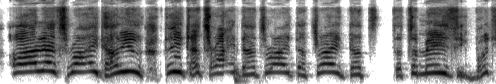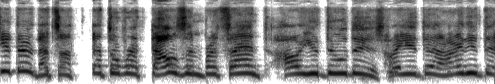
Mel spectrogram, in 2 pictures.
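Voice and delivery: very high, squealing disbelief from a grown man; imitating a squeal. Doctor squeals in amazement at the eye chart result, very high squealing. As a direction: squeak it out like a stunned man who can't find words. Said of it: "a full-grown man squeal in a weird way".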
